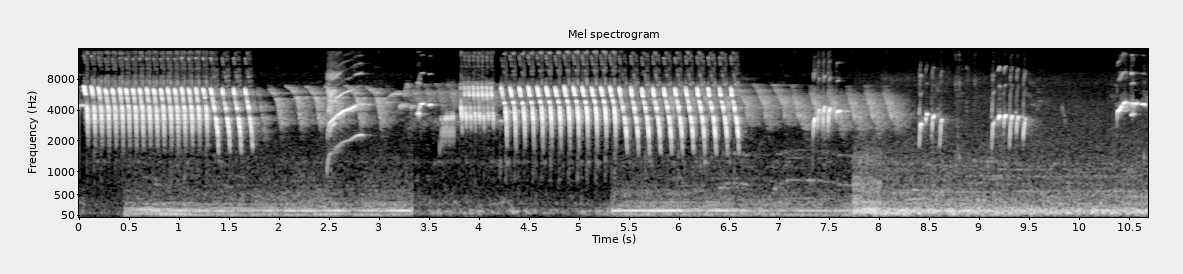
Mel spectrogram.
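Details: Lively canary singing for bird training: long fast rolling trills of high buzzy notes broken by short gaps, swooping whistled slurs and scattered chirps, with a faint low hum beneath.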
